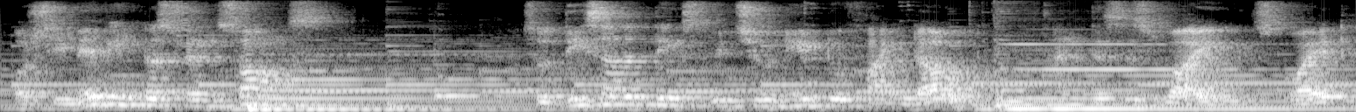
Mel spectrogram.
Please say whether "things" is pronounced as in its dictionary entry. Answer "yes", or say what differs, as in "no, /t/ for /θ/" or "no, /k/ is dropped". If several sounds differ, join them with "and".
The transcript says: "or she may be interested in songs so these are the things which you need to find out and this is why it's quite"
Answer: no, /t/ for /θ/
